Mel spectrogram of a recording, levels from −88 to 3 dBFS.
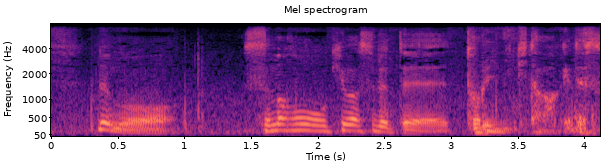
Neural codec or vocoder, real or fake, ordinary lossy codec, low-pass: none; real; Opus, 64 kbps; 7.2 kHz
